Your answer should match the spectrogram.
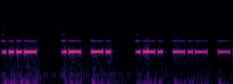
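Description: A news wire sound effect of rapid electronic beeps like telephone keypad tones, with bright steady pitches pulsing in quick uneven bursts separated by short gaps.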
